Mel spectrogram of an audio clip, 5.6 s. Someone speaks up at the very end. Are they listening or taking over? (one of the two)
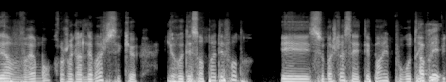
listening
